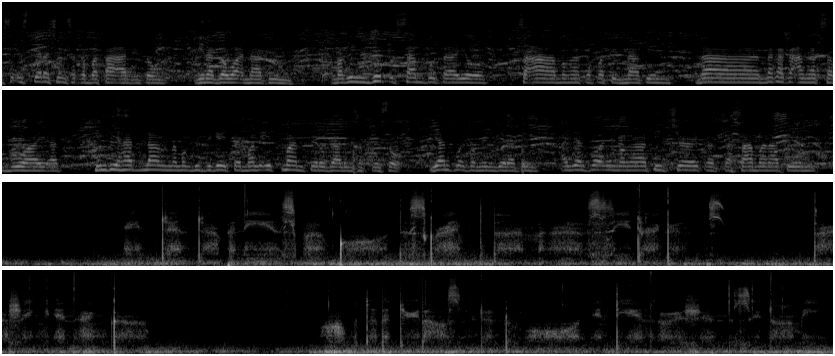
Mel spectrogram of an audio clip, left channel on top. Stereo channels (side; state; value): both; different; correlation 0.00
